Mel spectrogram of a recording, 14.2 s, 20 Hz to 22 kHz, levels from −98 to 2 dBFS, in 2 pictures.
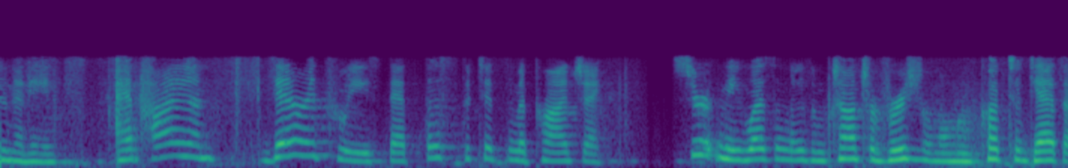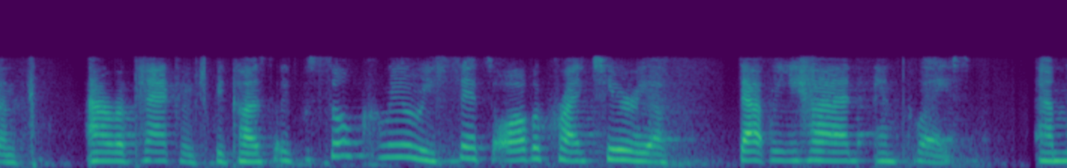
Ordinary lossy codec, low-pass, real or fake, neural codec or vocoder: Opus, 64 kbps; 5.4 kHz; fake; codec, 16 kHz, 0.5 kbps, X-Codec, HuBERT features, trained on general audio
